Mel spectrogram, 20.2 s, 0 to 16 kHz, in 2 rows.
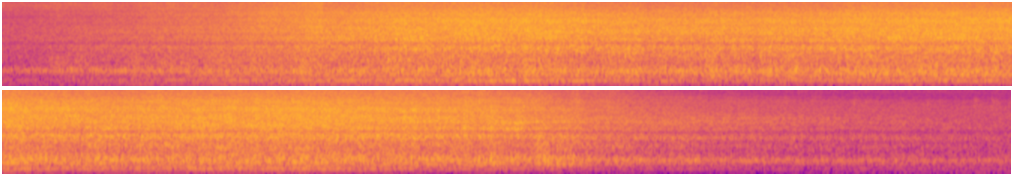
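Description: E231-series Tokaido Line electric train running through the station without stopping, its wheels rumbling on the rails. The noise builds over the first few seconds, holds steady, then fades away about three-quarters of the way through.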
